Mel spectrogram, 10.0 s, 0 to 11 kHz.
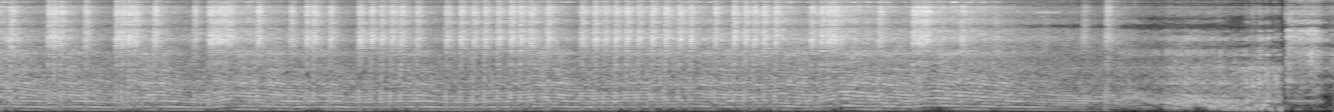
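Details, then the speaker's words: Yamaha F1ZR two-stroke, 2004, which would not stop with the key off; after the broken black ground (negative) wire was reconnected it revs up, idles, then dies cleanly when switched off: normal running and shutdown after repair. "Ya, kunci kontaknya sudah bisa dimatikan. Ini kabelnya tadi yang putus."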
